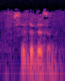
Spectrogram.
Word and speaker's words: recidivism: Recidivism.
